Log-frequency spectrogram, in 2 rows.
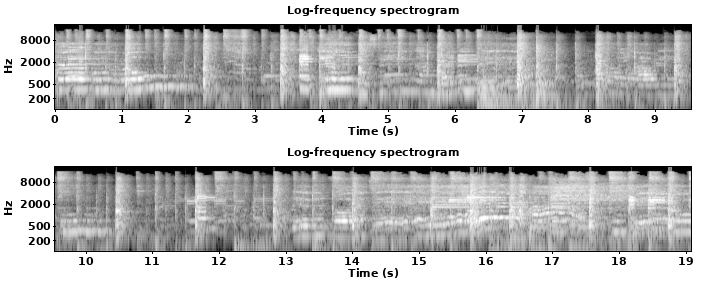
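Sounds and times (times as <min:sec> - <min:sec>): drum kit beat: 0:00.0 - 0:19.0
live band music: 0:00.0 - 0:19.0.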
